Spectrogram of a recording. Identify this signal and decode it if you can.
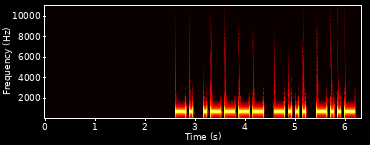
Morse code, heard as a keyed tone, about 17 wpm, 700 Hz. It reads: N1BX
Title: USA Call Signs - 4 Characters - Repeated 3x - 17wpm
